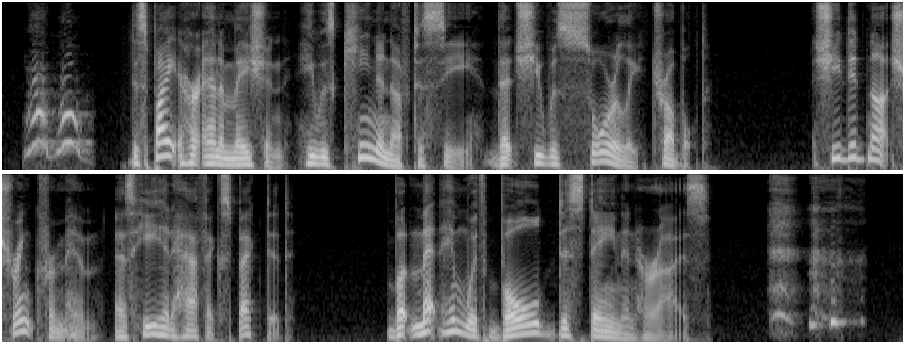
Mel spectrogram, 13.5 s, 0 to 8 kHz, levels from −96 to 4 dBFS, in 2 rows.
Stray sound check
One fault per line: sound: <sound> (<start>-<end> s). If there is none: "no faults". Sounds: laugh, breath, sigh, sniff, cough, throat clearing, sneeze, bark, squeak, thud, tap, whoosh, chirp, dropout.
sound: bark (0.1-0.7 s)
sound: laugh (12.5-13.2 s)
